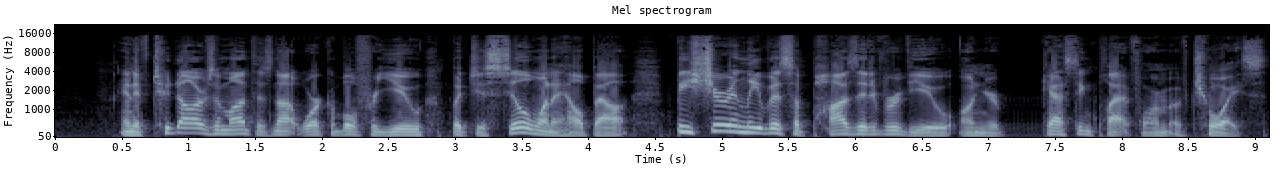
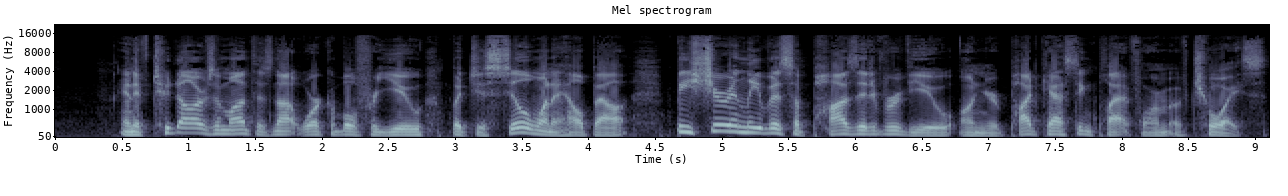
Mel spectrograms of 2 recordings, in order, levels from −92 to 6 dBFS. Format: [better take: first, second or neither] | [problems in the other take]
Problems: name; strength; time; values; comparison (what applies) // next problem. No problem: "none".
second | audio freezing; at 7 s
